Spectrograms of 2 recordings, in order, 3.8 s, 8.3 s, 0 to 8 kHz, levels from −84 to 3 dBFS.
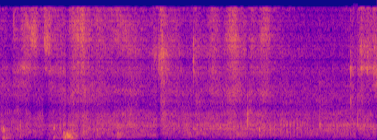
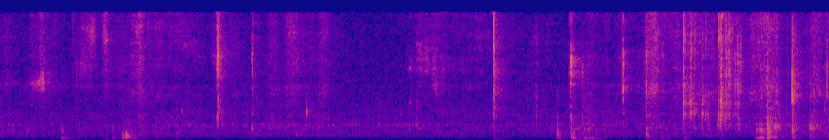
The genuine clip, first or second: second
